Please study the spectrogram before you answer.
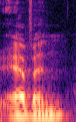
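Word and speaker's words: אבן: the first word is the word I'll just pronounce it for you it's the word Evan and it's almost exclusively translated in our Bibles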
